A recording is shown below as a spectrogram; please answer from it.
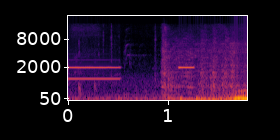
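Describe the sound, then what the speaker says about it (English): A Nissan GT-R engine cranks and catches after a brief electric whirr, swelling into a loud, close rumble as it fires up, with no talking over it. "Okay, the car started."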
